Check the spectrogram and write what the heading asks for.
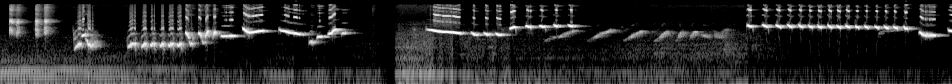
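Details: White-rumped shama song used to provoke rival birds: harsh rattling bursts, then varied slurred whistles, a run of descending notes and a long rapid series of evenly repeated high whistled notes.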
